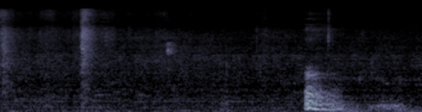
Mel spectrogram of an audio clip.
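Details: A young Kanni puppy at playtime in Coimbatore gives a single short, rough bark near the end, after low background noise and faint rustling.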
